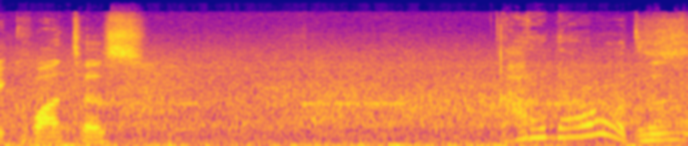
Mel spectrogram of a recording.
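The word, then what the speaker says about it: Qantas: We don't say Q A N T A S. We say Quantas.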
